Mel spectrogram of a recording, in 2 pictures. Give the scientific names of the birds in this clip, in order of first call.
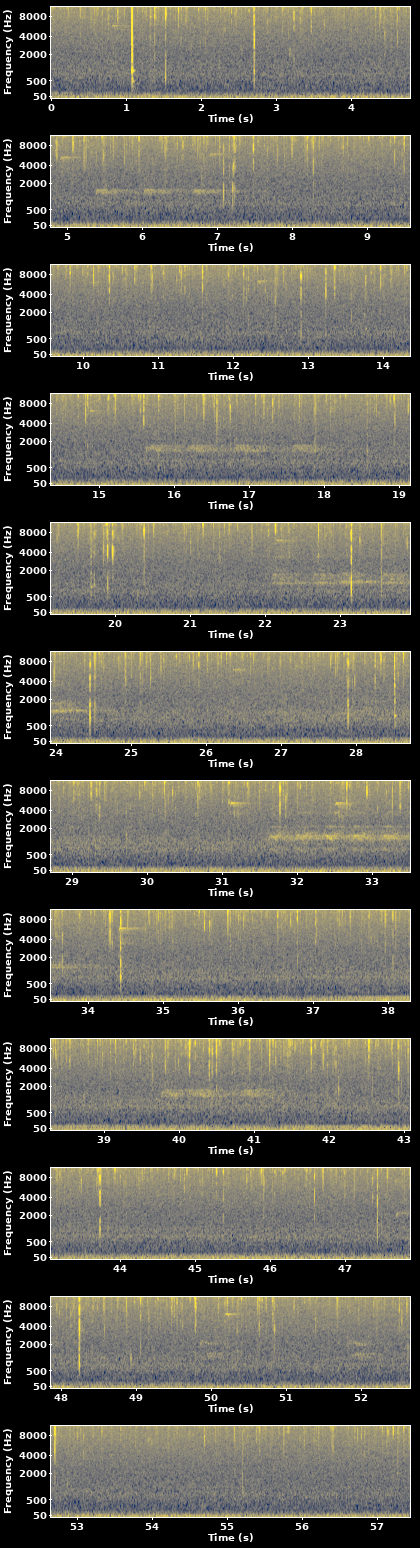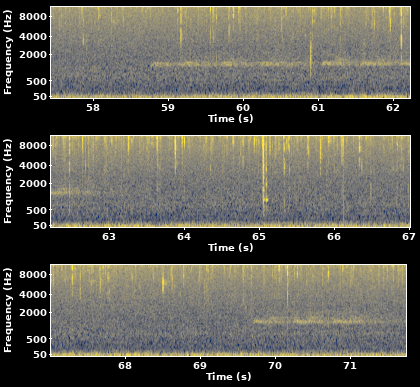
Corvus brachyrhynchos, Dryobates villosus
